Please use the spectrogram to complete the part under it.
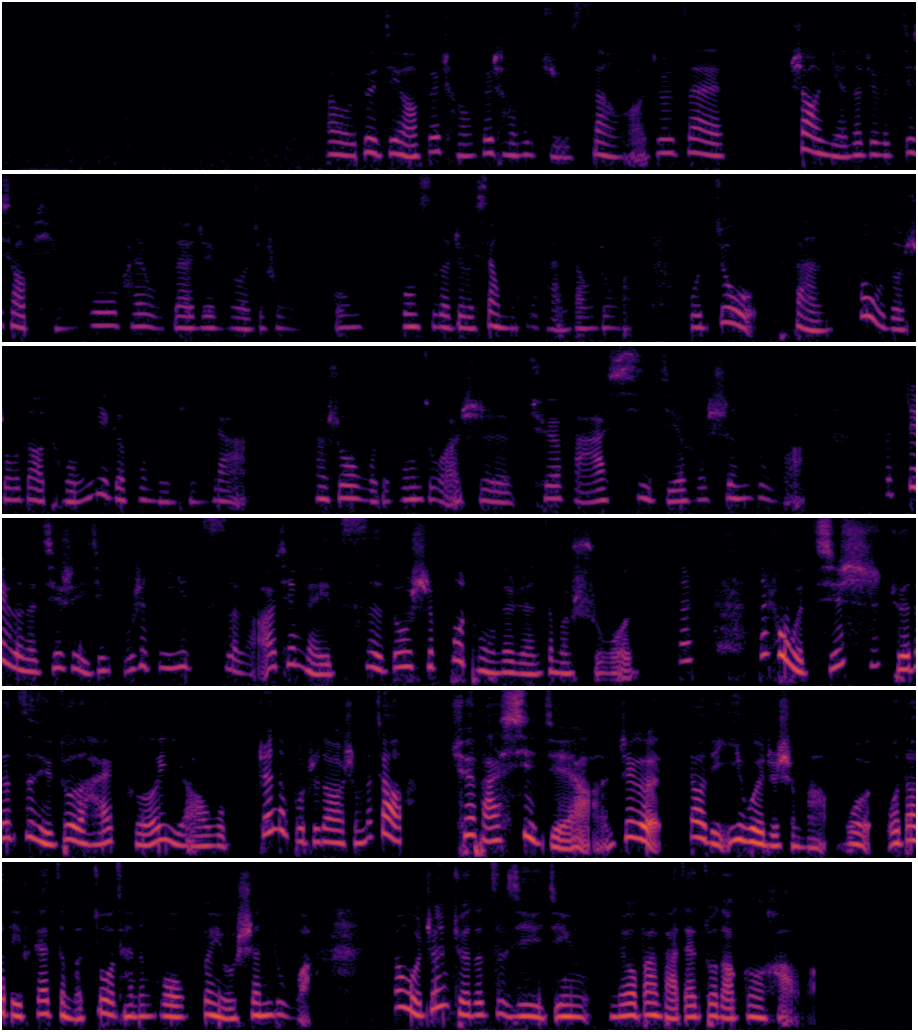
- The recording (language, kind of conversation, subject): Chinese, advice, 我反复收到相同的负面评价，但不知道该如何改进，怎么办？
- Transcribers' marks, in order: teeth sucking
